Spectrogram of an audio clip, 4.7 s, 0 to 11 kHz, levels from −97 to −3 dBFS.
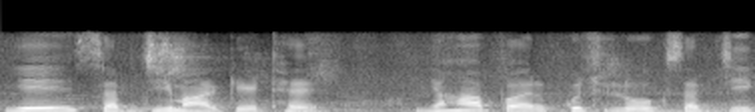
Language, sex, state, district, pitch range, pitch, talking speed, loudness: Hindi, female, Madhya Pradesh, Katni, 190-230 Hz, 205 Hz, 115 wpm, -14 LUFS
